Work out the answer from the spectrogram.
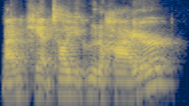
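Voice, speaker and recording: A woman's voice: sits low, lively intonation, unhurried, pushed and bright, reverberant, low-quality recording. A woman who founded an art school franchise and teaches art, presenting on a video call in a chatty, enthusiastic way and often restarting her phrases.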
